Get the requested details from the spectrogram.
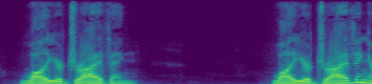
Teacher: we have the word while becoming wall and you're becoming your while you're driving while you're driving or exercising often when the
